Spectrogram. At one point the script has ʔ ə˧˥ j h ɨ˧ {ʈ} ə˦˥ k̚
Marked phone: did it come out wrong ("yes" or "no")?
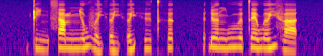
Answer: yes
